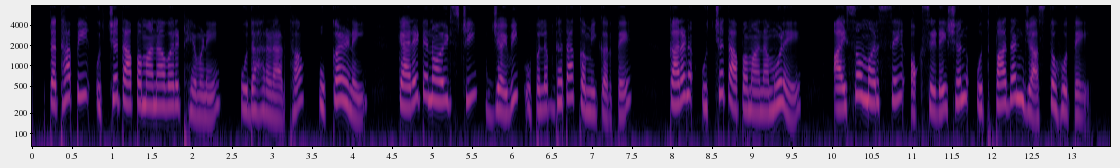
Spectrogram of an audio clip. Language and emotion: Marathi, neutral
